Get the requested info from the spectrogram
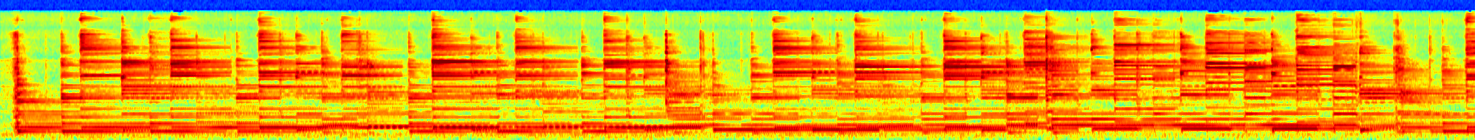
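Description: Solo steel-string acoustic guitar playing a steady pattern of picked notes over a repeating low bass line, starting abruptly.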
